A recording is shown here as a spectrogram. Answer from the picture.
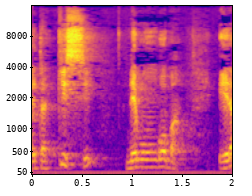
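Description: A man speaking in a monologue, two short phrases with brief pauses between them.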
